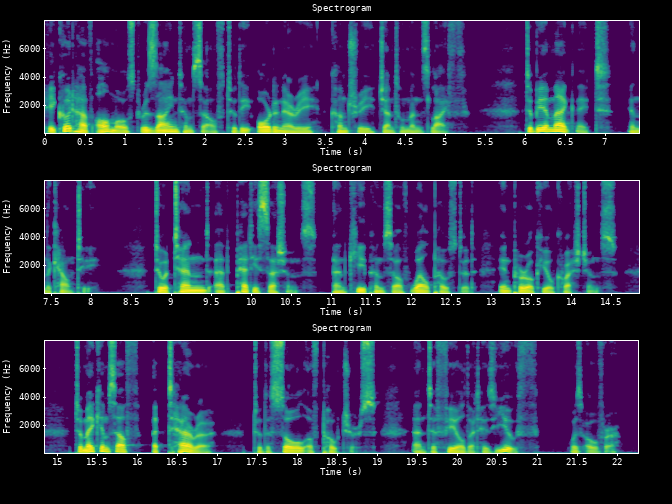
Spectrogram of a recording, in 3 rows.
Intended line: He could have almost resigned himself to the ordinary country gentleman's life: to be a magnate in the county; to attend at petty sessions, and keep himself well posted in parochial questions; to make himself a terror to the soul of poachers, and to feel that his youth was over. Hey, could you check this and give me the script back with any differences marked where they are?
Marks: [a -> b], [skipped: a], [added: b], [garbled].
He could have almost resigned himself to the ordinary country gentleman's life: to be a magnate in the county; to attend at petty sessions, and keep himself well posted in parochial questions; to make himself a terror to the soul of poachers, and to feel that his youth was over.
